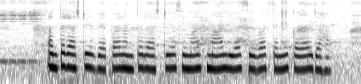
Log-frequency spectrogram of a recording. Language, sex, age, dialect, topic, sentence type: Magahi, female, 51-55, Northeastern/Surjapuri, banking, statement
